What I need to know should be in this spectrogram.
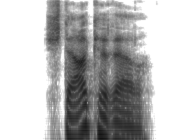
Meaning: inflection of stark: 1. strong/mixed nominative masculine singular comparative degree 2. strong genitive/dative feminine singular comparative degree 3. strong genitive plural comparative degree
- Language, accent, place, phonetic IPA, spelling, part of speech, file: German, Germany, Berlin, [ˈʃtɛʁkəʁɐ], stärkerer, adjective, De-stärkerer.ogg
